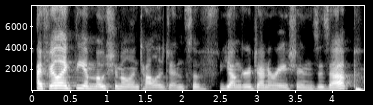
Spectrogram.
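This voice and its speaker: A woman's voice: fairly low pitch, steady tone, normal speed, a bit bright. A young woman co-hosting a casual podcast over a video call, chatty and sarcastic. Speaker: co-host. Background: faint music.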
